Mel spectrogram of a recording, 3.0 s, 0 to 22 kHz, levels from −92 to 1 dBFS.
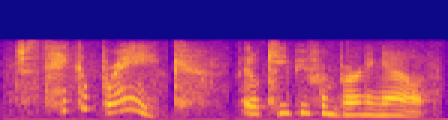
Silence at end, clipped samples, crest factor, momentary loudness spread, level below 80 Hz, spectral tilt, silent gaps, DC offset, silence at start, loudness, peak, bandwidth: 0.05 s; under 0.1%; 14 dB; 6 LU; -62 dBFS; -5 dB/octave; none; 0.4%; 0.05 s; -13 LUFS; 0 dBFS; 5.4 kHz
